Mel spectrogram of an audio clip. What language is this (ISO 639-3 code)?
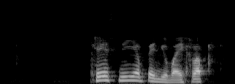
tha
